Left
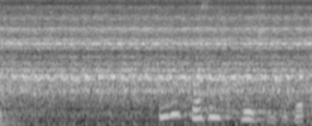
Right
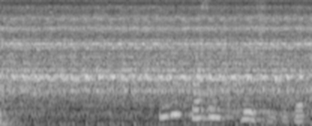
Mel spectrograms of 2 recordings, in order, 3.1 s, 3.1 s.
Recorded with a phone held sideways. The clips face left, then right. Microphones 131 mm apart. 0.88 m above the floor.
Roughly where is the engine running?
Centre.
